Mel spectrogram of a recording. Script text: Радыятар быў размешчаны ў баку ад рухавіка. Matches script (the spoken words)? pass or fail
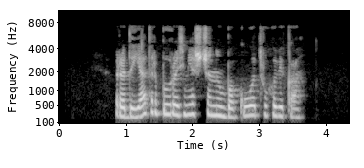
pass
